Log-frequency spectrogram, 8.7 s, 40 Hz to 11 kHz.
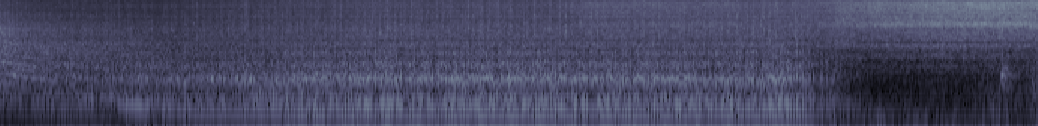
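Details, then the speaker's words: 1970 Ford Mustang V8 warming up at idle, about 190 at the engine, 116 at the thermostat; rising steady hiss of escaping steam that cuts off suddenly as coolant boils over; owner suspects the radiator hose setup prevents a full coolant fill. "Something's spewing. Uh-oh. Yeah, she's hot."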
